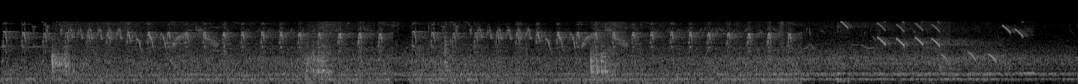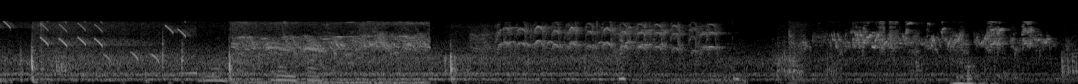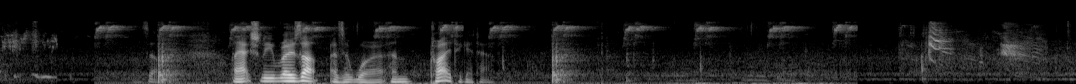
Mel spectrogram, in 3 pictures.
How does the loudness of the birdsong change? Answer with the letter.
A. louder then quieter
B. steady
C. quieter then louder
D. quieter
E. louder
B.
